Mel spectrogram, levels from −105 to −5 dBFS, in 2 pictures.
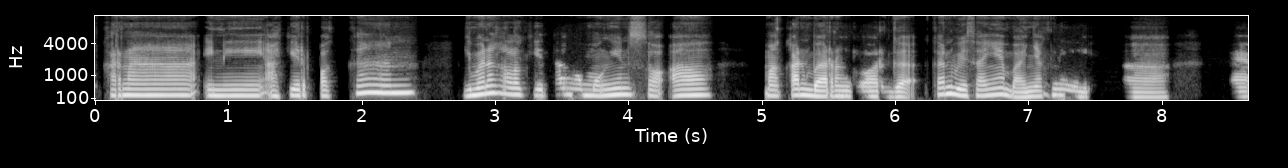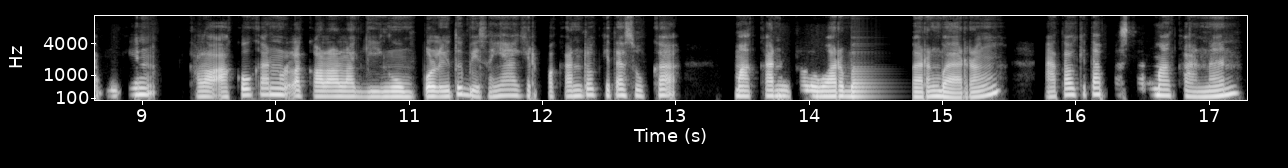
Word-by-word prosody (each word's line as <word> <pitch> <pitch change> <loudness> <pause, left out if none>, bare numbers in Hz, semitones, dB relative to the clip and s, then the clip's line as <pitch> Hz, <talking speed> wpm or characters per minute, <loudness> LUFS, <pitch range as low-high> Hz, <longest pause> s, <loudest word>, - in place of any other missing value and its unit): karena 195 +1 +1 0.6
ini 180 0 +2 0.3
akhir 185 +2 0
pekan, 260 +10 +1 0.5
gimana 205 +7 +5
kalau 215 -2 +2
kita 185 +1 -4
ngomongin 190 +1 +2
soal 185 -1 0 0.6
makan 185 +2 +2
bareng 165 0 +4
keluarga? 155 -2 0 0.2
Kan 215 +1 +1
biasanya 185 +2 +2
banyak 155 0 0
nih, 185 -4 -3 0.4
eee, 140 -1 -3 0.5
kayak 150 0 -4
mungkin 205 +5 -2 0.4
kalau 155 0 0
aku 150 +6 -1
kan 210 0 0
lag 175 - +1
kalau 160 0 +4
lagi 150 -1 -2
ngumpul 155 0 +3
itu 190 +7 0
biasanya 160 +1 -3
akhir 170 0 -7
pekan 165 +1 -3
tuh 200 - 0
kita 180 - 0
suka 175 +2 -3 0.6
makan 170 +1 +2
keluar 160 -1 +4 0.5
bareng 150 +2 +2
bareng, 140 +5 +1 0.5
atau 155 +7 +1
kita 220 0 0
pesan 200 -1 -14
makanan, 165 -1 0
170 Hz, 140 wpm, -22 LUFS, 155-190 Hz, 0.6 s, gimana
